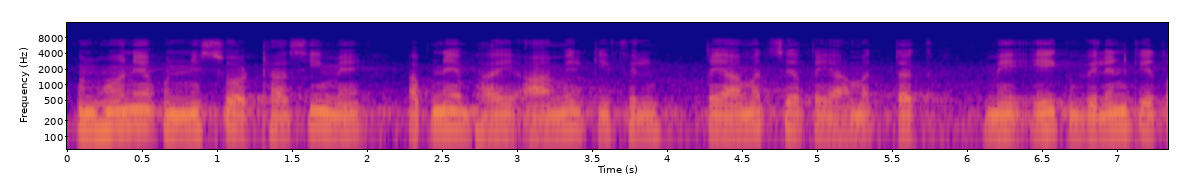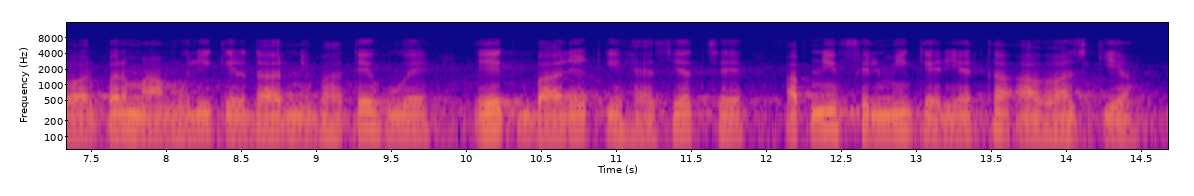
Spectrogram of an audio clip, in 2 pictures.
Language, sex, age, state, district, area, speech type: Urdu, male, 18-30, Uttar Pradesh, Aligarh, urban, read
